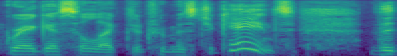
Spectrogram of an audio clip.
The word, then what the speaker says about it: Keynes: It's Keynes.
